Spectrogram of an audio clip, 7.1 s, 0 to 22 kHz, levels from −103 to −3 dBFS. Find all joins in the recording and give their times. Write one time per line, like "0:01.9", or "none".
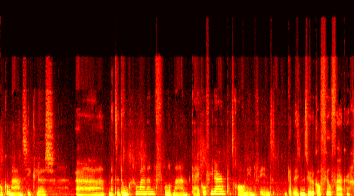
none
